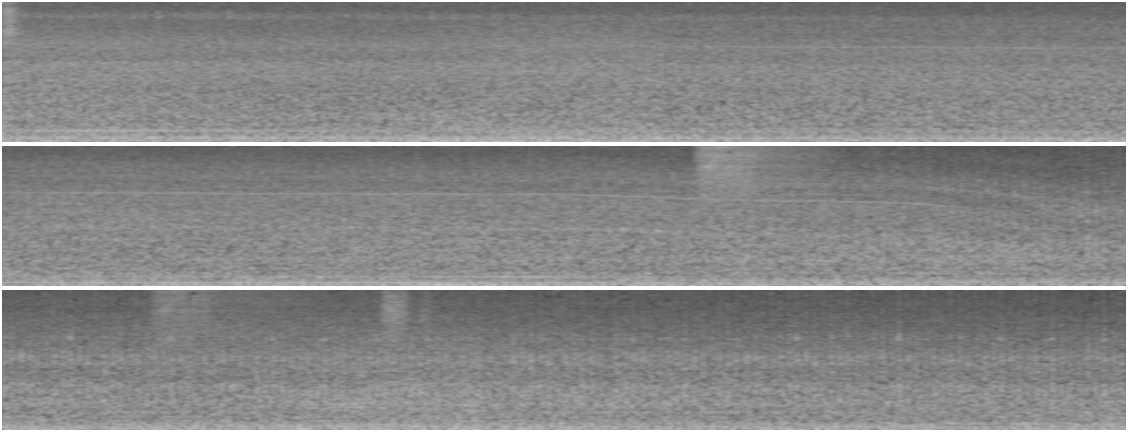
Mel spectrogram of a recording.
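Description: A bus engine rumbles steadily and winds down as the bus slows.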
